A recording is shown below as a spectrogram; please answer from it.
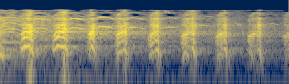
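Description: High-pitched snickering laughter: a rapid run of short 'hee-hee' bursts, about five or six a second, starting suddenly and growing fainter.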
